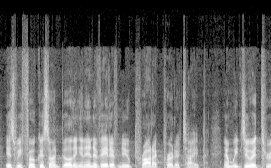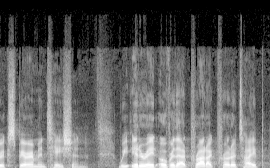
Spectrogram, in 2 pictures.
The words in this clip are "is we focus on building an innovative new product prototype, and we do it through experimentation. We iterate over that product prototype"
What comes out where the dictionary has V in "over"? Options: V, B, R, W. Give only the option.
V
